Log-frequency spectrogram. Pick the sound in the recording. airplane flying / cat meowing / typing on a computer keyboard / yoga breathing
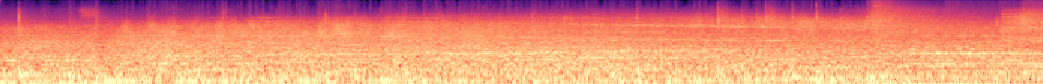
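airplane flying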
